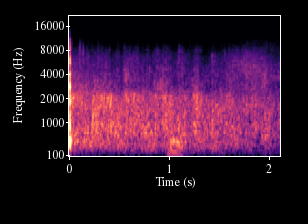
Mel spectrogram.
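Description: A crowd claps steadily, a dense, even wash of many hands applauding that holds at a constant moderate level for the whole stretch, with no voices over it.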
